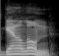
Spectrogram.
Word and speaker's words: Ganelon: It is ganalon. Now, you don't really say the n so much. Ganalon.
